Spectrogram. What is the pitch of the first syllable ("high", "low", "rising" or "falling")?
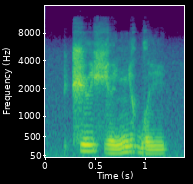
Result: high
